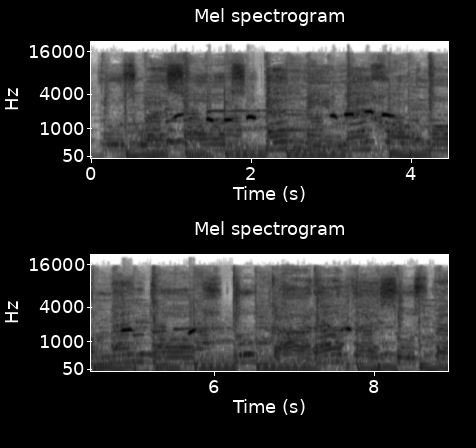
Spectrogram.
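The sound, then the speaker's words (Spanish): A whistled melody floats over a steady, loud musical backing with a heavy bass beat, the tune bending and sliding through short phrases for the whole stretch. “Bueno, si te, parece, nos vamos silbando y contestando esa melodía.”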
